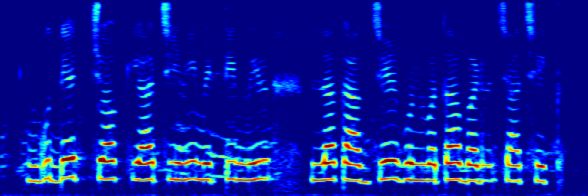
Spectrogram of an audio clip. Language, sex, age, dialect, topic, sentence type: Magahi, female, 36-40, Northeastern/Surjapuri, agriculture, statement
